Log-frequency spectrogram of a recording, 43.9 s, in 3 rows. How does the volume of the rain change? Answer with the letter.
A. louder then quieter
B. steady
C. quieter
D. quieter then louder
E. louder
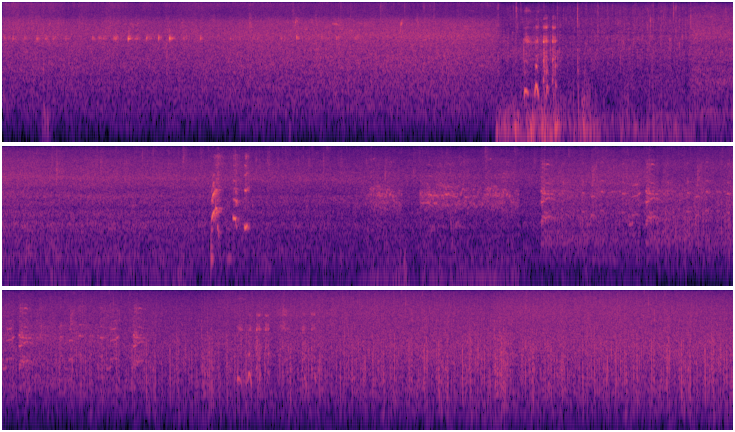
D.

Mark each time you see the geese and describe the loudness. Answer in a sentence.
You can hear the geese from 21.6 to 32.2 s, at a steady volume.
